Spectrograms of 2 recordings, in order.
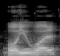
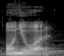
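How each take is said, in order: First: No n sound follows the first vowel. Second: An n sound follows the first vowel. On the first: This is the form one would expect. The speaker calls it wrong. "which you would expect to be" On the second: This is the actual form. The speaker calls it right. "in reality it comes out as"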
